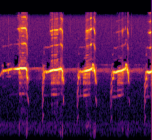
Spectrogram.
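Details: At a Big Bear nest watched by a live camera, a bald eagle calls as fish arrives: five loud, high, slightly rising chirps spaced roughly two-thirds of a second apart.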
